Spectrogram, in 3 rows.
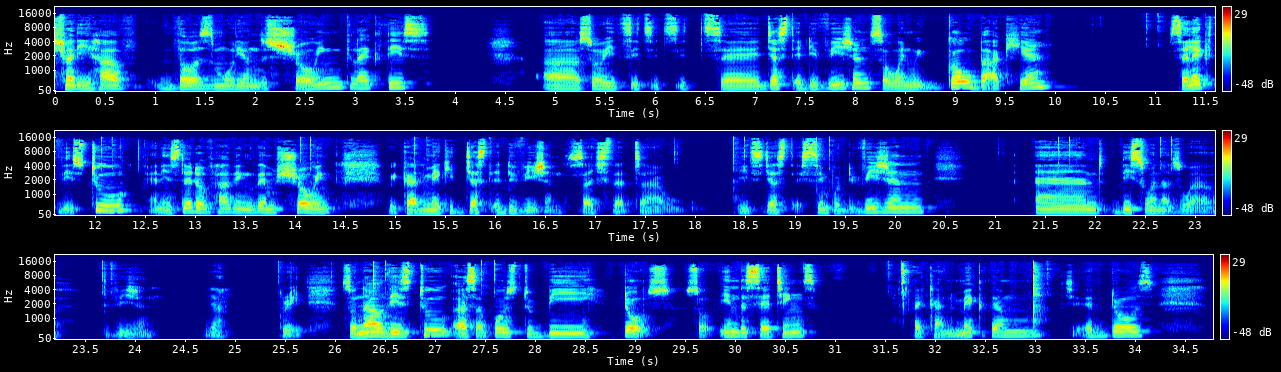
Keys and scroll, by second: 17.1 Escape, 20.2 Escape, 25.3 v, 28.6 ctrl+t.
